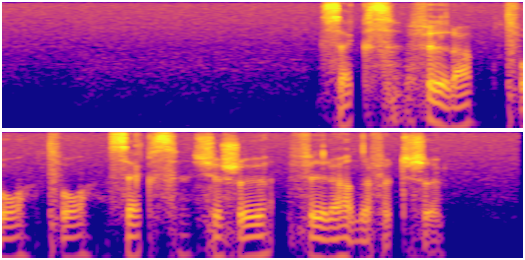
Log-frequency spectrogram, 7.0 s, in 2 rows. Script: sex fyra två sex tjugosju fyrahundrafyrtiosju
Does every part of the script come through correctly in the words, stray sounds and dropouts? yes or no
no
